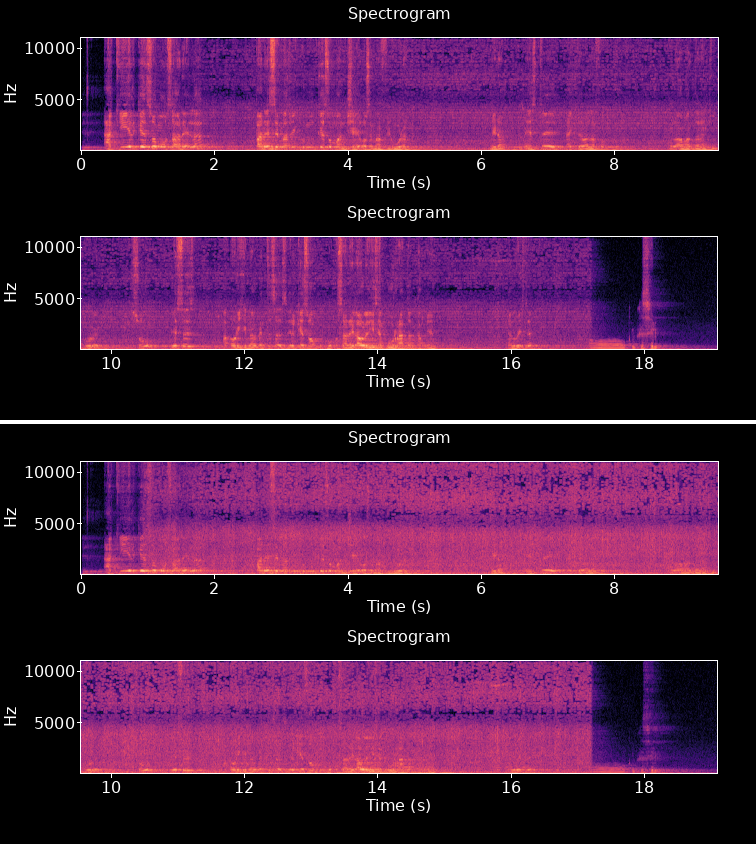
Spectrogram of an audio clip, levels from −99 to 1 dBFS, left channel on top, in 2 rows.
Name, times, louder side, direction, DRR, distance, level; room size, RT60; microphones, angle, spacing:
voice 1, 0.3-1.9 2.5-5.0 6.1-8.2 8.8-10.0 10.3-11.3 11.7-15.0 15.9-16.4, left 2 dB, 25° left, 5 dB, 0.6 m, -28 dB
sound 1, 0.9-17.2, right 5 dB, 45° right, 0.3 m, -34 dB
voice 2, 2.7-3.0 6.6-6.9 8.8-9.2 17.2-18.2, left 5 dB, 75° left, 6 dB, 0.4 m, -36 dB
11.0 x 10.0 x 8.6 m, 2.2 s
head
